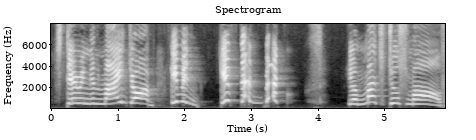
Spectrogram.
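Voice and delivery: very high, cross cartoon cat voice; squabbling cat voice, slowing on the last words; snapping cat. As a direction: snap at the little duck. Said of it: "snapped the cat".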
